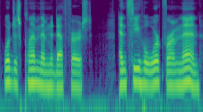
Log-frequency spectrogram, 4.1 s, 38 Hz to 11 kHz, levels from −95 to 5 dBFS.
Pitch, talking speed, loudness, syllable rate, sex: 155 Hz, 205 wpm, -17 LUFS, 4.1 syllables/s, female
